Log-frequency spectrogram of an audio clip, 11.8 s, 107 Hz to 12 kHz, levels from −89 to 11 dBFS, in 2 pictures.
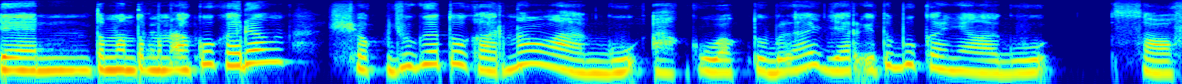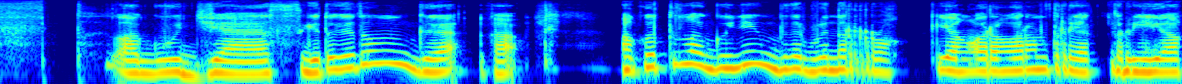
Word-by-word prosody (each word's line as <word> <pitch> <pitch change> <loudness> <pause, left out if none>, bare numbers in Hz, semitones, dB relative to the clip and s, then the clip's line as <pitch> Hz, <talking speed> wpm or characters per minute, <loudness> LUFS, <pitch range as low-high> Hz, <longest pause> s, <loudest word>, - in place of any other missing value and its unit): Dan 235 -1 +3
teman-teman 240 -1 +3
aku 240 +8 +2
kadang 360 +5 +3 0.2
syok 240 -2 -4
juga 290 +8 0
tuh 335 - +1
karena 260 +6 0
lagu 210 -6 0
aku 210 +1 -2
waktu 210 +2 -6
belajar 230 +2 -2
itu 240 +6 -4
bukannya 270 -8 -3
lagu 205 +3 -4 0.2
soft, 200 -2 -5 0.3
lagu 200 +1 +2
jazz 195 +2 +1
gitu-gitu 245 +9 +2
enggak 260 -12 +1
Kak. - - -1 0.5
Aku 250 +3 +3
tuh 330 +4 -4
lagunya 270 0 +3
bener-bener 240 -2 +2
rock, 215 -5 -5 0.2
yang 220 -2 +3
orang-orang 225 +2 +3
teriak-teriak, 215 -2 +2
235 Hz, 145 wpm, -23 LUFS, 215-260 Hz, 0.5 s, Dan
